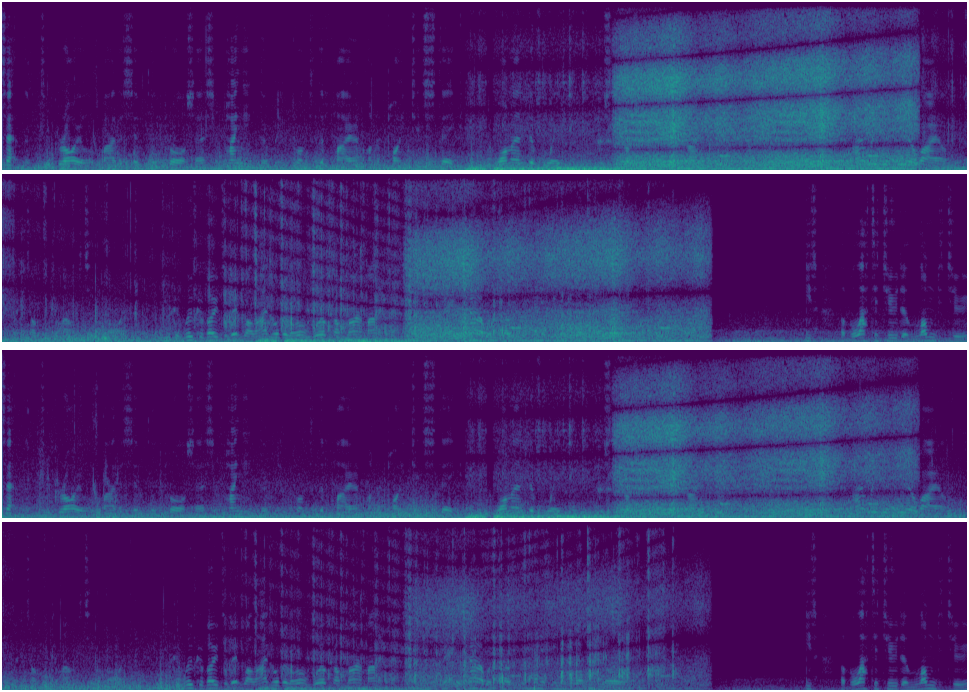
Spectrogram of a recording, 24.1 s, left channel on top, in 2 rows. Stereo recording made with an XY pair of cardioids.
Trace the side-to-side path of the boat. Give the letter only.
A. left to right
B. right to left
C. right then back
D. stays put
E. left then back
B.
